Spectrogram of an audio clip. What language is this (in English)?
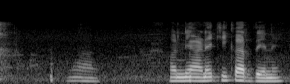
Punjabi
